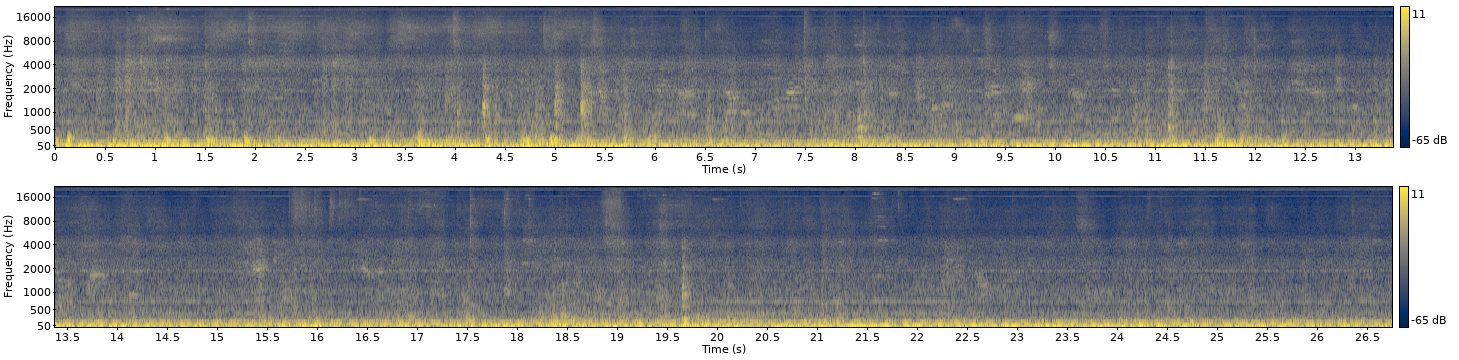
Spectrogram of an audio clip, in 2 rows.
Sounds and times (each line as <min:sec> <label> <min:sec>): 0:00.0 Inside the train 0:26.7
